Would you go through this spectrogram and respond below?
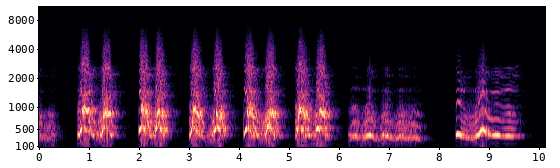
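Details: Rhodesian Ridgeback in a house on an evening while the owner works from home: six paired barks at a steady pace of roughly one per second, then rougher grumbling vocalising and a rising, tonal whining howl.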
